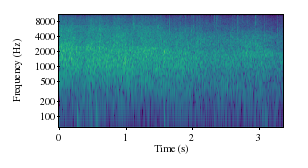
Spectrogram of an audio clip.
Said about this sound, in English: Thank you. Thank you. Can we have a big round of applause for our brave home group leaders?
